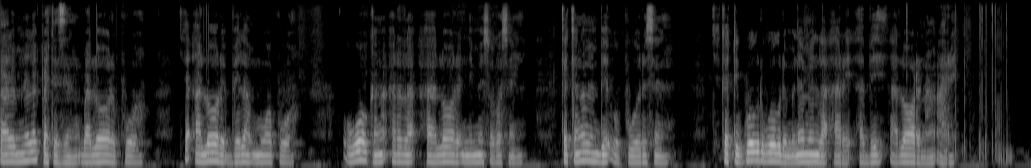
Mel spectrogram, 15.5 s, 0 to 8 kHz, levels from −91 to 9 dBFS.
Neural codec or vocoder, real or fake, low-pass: none; real; 7.2 kHz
